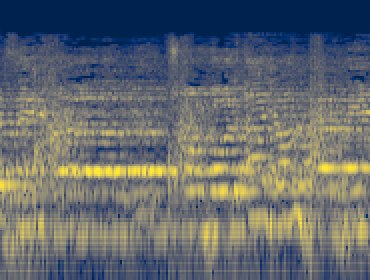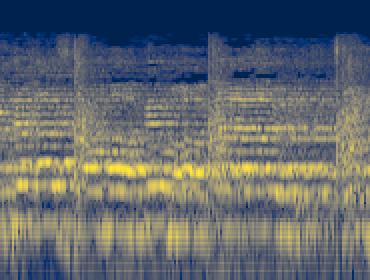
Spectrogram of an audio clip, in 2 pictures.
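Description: A man singing a devotional chant into a microphone, holding long notes, over a regular sharp beat a little slower than once a second.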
